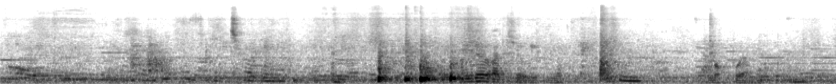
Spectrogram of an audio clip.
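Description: Young women chat quietly in the background.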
